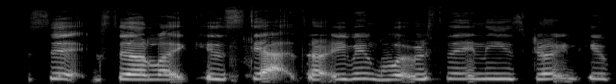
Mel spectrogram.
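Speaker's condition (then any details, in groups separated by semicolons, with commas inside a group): Cerebral palsy; from birth, affects walking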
